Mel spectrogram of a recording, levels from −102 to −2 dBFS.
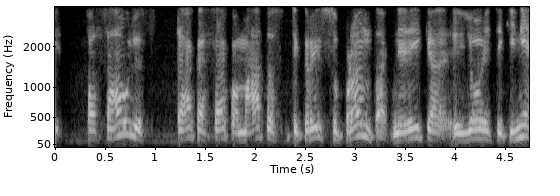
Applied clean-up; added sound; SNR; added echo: none; none; none; none.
